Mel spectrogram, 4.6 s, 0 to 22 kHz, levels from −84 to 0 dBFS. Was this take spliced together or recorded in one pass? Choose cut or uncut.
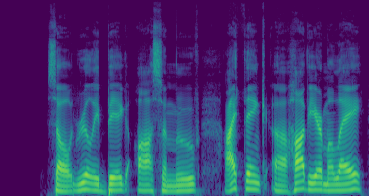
cut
